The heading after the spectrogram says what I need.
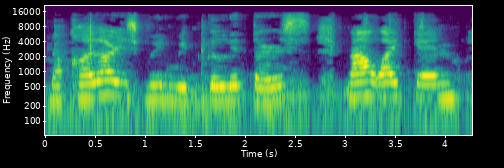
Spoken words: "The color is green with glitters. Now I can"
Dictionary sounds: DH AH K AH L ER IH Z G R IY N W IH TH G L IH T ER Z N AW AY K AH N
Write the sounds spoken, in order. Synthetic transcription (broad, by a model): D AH K AH L ER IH S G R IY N W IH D G L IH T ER S N AW AY K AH N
